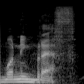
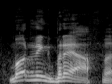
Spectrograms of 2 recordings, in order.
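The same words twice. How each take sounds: First: Said in the usual way. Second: Breath ending in an F, slow and laughing; Morning Breath drawn out as breaf with F. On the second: Shown as a demonstration. Streamer to chat, laughing, saying Morning Breath as breaf. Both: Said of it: "with F instead of T H".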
